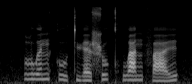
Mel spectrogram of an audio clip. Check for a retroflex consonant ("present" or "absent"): present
